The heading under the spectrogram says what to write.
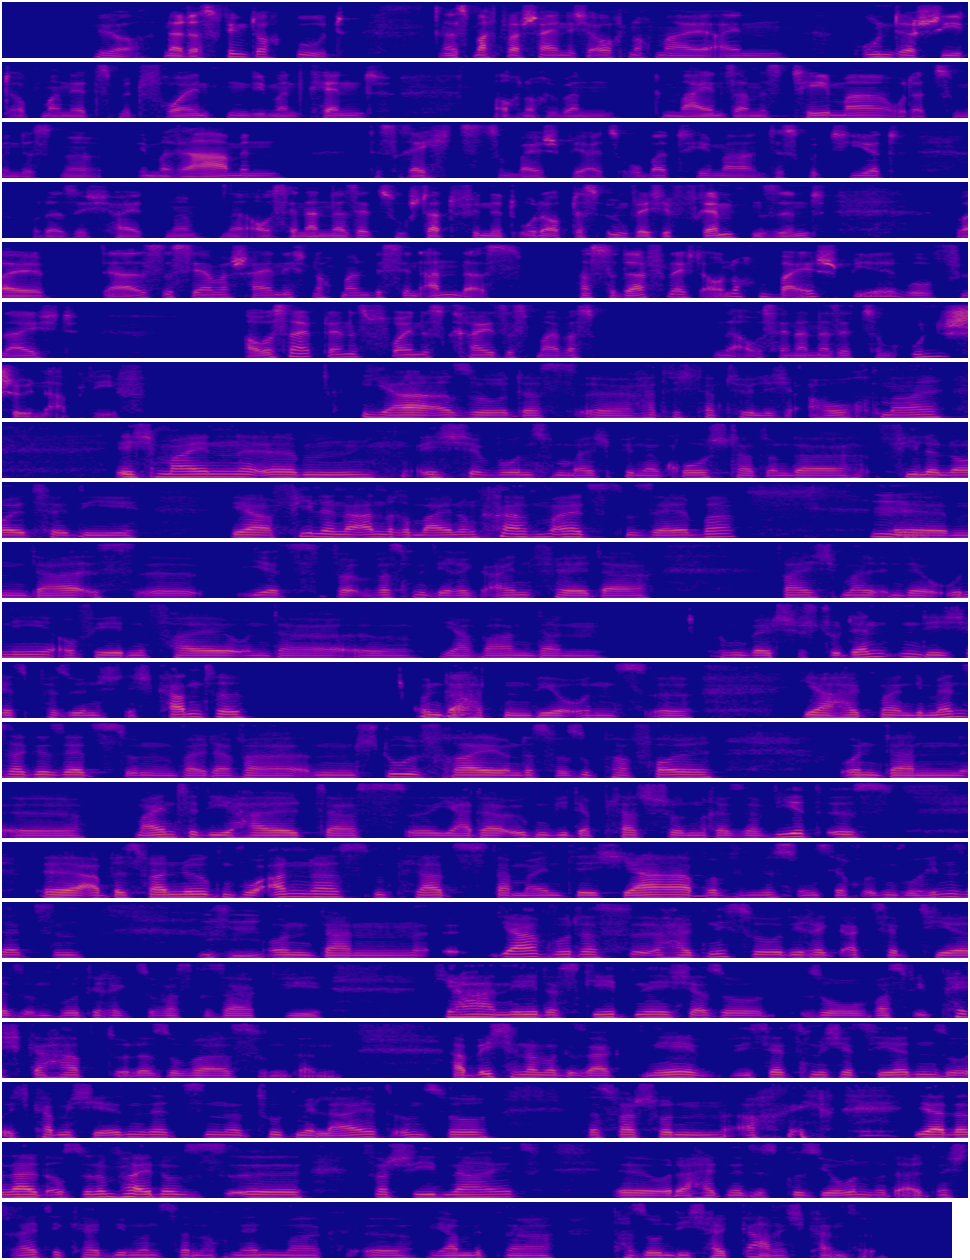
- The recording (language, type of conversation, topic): German, podcast, Wie gehst du mit Meinungsverschiedenheiten um?
- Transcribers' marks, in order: laughing while speaking: "haben"; laughing while speaking: "ach, ja"; laughing while speaking: "so 'ne"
